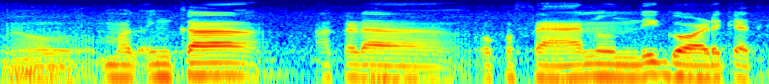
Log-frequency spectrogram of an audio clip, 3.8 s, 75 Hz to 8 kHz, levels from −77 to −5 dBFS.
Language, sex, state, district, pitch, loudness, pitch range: Telugu, male, Andhra Pradesh, Sri Satya Sai, 110 Hz, -21 LUFS, 105-120 Hz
